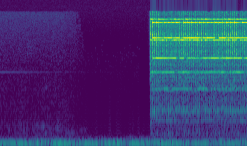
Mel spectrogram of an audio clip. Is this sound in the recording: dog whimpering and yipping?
no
